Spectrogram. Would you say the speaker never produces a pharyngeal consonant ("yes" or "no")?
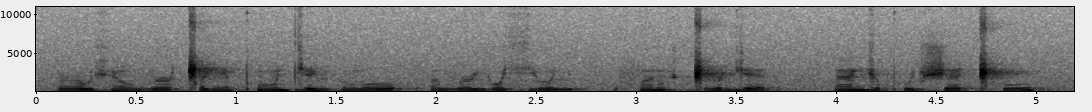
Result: no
